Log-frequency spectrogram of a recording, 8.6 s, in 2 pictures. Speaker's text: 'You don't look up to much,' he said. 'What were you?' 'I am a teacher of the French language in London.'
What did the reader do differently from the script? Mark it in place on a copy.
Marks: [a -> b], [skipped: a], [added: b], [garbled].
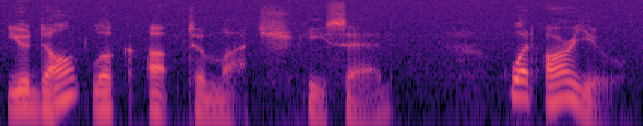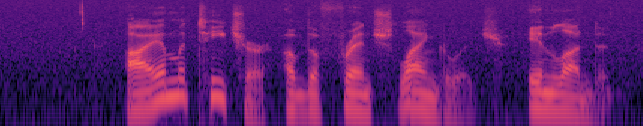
'You don't look up to much,' he said. 'What [were -> are] you?' 'I am a teacher of the French language in London.'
